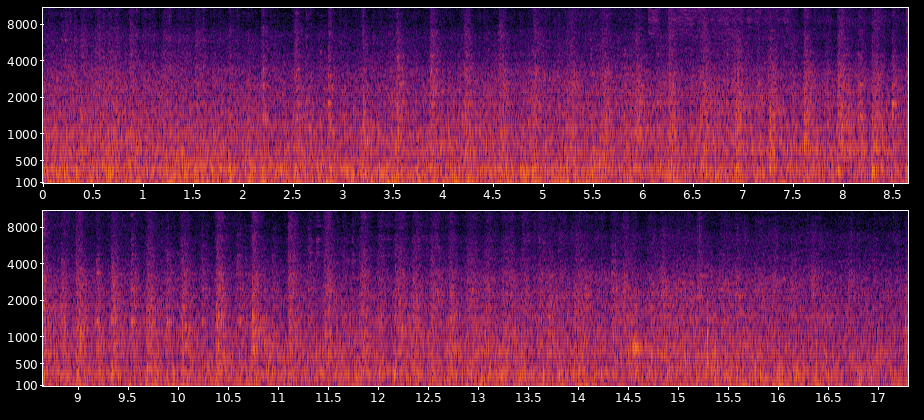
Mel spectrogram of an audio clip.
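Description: Loaded steel-coil freight wagons rolling past at a steady speed: a continuous rumble with rapid clickety-clack of wheels over the track, busiest in the middle and easing slightly as the last wagon goes by.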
